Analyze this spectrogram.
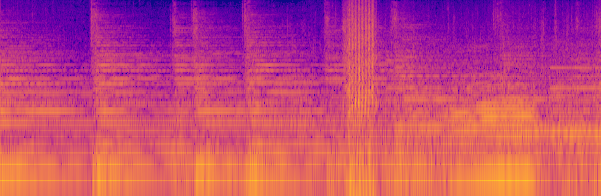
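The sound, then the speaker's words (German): Cattle low repeatedly on a vast open pasture under a blue sky with a few clouds, several long, deep moos rising and falling, one louder near the end, with a brief rustle midway and no talking. “Bleibt bitte auch an den Rindern, da draußen, in der Weite, so ruhig, wie es alle von dir behaupten.”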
